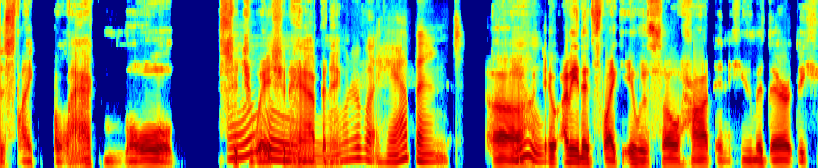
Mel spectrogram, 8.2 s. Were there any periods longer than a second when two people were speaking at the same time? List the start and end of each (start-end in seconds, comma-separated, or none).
2.3-3.5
